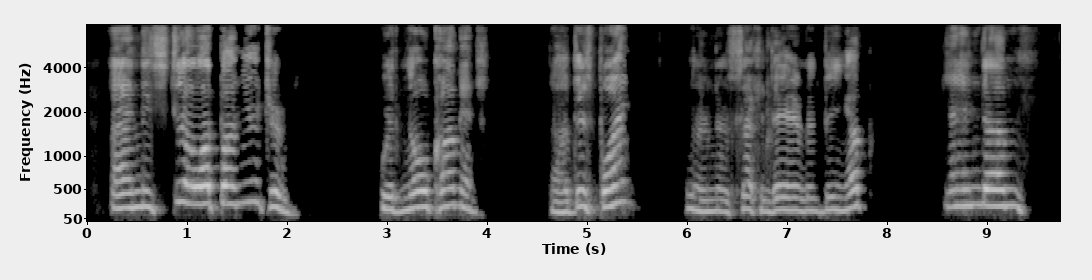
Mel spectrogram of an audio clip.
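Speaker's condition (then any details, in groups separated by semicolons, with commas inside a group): Parkinson's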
